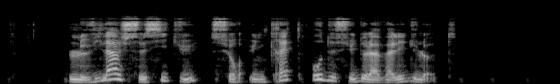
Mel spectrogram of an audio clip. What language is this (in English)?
French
